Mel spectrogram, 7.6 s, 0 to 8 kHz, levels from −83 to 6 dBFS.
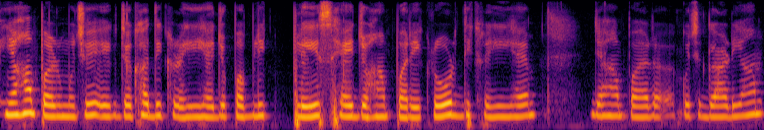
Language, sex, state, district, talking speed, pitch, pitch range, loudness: Hindi, female, Himachal Pradesh, Shimla, 180 wpm, 220 Hz, 210-230 Hz, -16 LUFS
